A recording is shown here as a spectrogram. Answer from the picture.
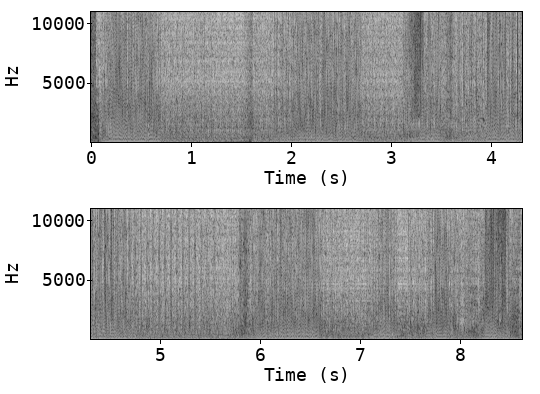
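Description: Gorenoise / harsh noise recording: a loud, dense wall of distorted noise over a choppy low rumble, cutting out briefly right at the start and again about one and a half seconds in.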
